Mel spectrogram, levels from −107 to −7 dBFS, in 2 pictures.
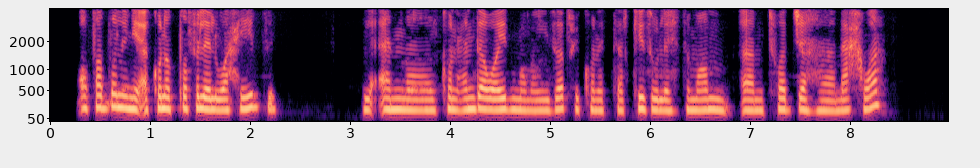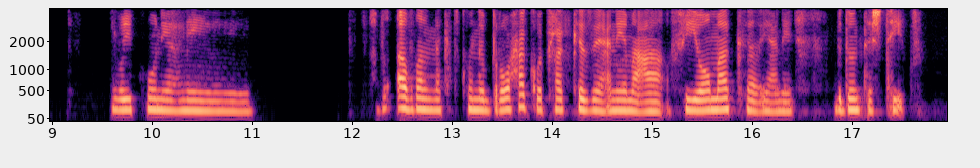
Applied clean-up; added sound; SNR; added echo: none; none; none; none.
